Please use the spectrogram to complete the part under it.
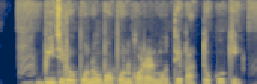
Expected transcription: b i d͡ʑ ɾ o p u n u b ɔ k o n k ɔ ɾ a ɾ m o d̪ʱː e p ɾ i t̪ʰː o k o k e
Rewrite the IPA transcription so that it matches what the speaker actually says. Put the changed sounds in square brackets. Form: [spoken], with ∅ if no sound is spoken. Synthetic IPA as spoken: b i d͡ʑ ɾ o p [o] n [o] b ɔ [p] o n k ɔ ɾ a ɾ m o d̪ʱː e p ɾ [a] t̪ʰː o k o k [i]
